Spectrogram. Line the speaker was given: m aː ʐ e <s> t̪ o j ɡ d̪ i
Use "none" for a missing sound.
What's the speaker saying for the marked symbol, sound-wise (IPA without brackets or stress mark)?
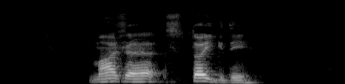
s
